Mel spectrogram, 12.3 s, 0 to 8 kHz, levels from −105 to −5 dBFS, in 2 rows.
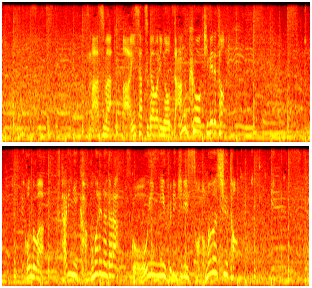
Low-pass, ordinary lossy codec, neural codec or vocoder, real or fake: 7.2 kHz; none; none; real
